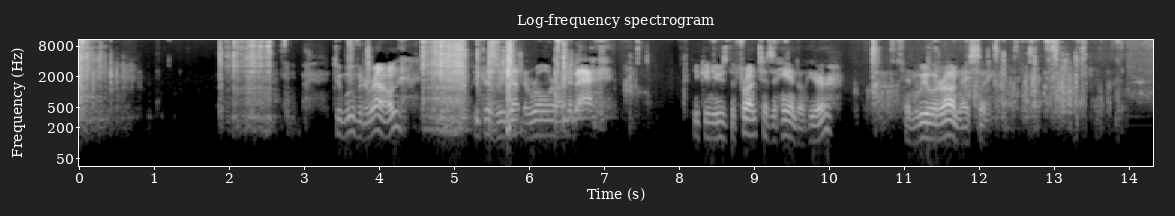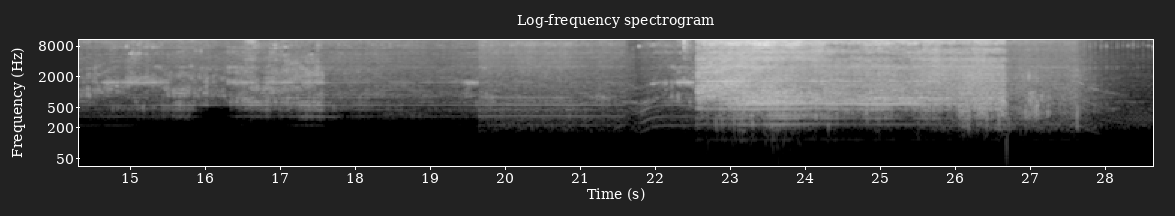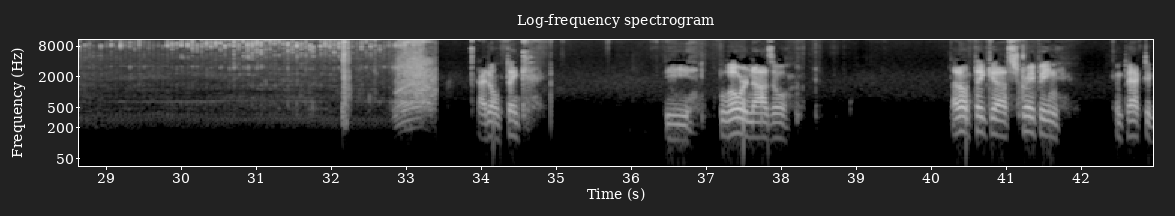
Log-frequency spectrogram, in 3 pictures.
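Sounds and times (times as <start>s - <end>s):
leaf blower engine revving: 20.8s - 33.4s.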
